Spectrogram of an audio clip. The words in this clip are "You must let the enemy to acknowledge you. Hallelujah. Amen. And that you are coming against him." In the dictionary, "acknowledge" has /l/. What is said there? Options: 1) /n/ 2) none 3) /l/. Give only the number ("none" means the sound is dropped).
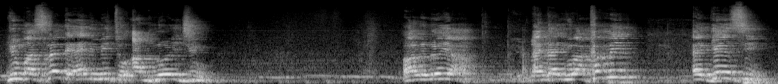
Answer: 2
